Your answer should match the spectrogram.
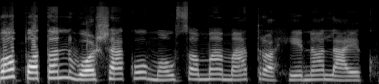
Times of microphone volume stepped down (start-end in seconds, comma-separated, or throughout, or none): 0.13, 1.14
